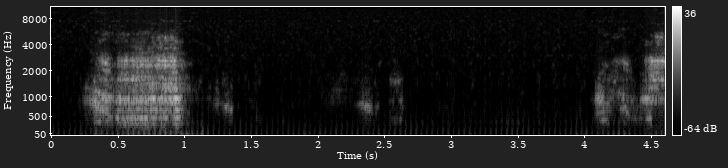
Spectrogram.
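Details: During the 29 September 2022 rut in Bucovina, a Carpathian stag gives one loud rasping roar, then faint distant grunts, and another harsh roar builds at the end.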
